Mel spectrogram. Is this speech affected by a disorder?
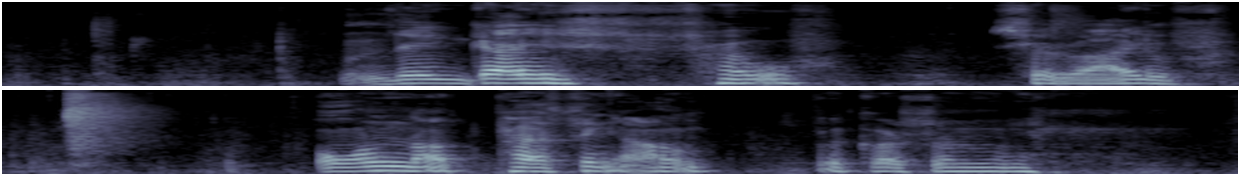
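Yes: muscular Parkinson.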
